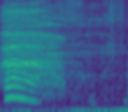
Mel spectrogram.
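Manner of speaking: long, soft sigh; audible sigh, falling away; weary sigh. Real, not acted. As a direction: let out a soft exhale before moving on. Frustrated about the house sale.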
